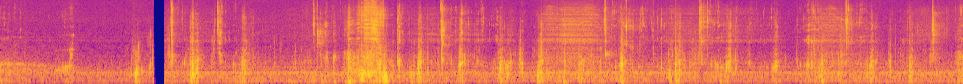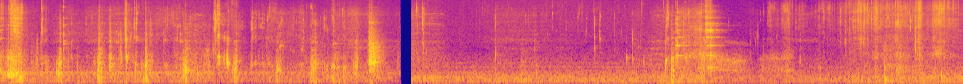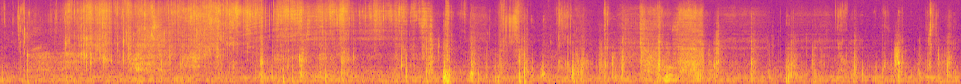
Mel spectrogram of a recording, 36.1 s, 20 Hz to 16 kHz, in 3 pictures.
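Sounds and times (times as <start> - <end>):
chewing food: 1.6 - 17.4, 18.5 - 20.5, 21.5 - 36.0.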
